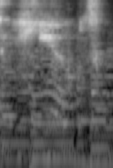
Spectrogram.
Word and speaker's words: Hughes: is huge news okay what's that pronunciation number one is hughes first news you said what did you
